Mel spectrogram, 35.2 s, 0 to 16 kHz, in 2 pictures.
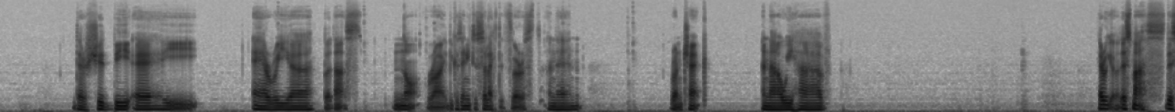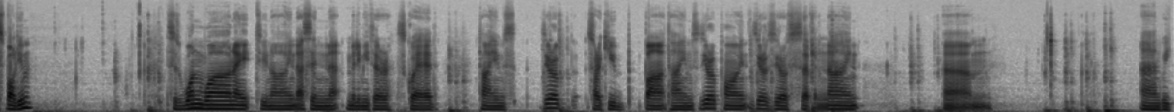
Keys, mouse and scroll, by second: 2.4 scroll up 2, 2.8 scroll down 2, 4.1 click, 5.4 click, 6.5 click, 8.4 click, 9.5 click, 14.7 middle click, 15.4 middle click, 18.5 click, 19.9 ctrl+c, 21.9 click, 22.5 ctrl+v, 24.4 shift+8, 34.2 Return.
